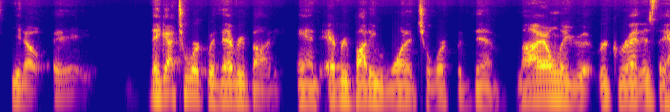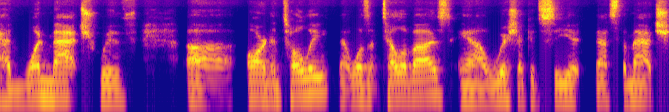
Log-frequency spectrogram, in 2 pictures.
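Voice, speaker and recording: An unremarkable speaking voice from a man, medium in pitch, fairly even in intonation, at a moderate pace, with a dry, close sound and no echo. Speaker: pro wrestler podcast host. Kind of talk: casual podcast chat.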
